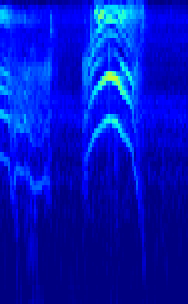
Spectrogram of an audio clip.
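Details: Kitten crying out under mother cat Basi, who lies down on top of him while he shakes in his sleep: a faint wavering squeak followed by one clear arched meow that rises and falls.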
